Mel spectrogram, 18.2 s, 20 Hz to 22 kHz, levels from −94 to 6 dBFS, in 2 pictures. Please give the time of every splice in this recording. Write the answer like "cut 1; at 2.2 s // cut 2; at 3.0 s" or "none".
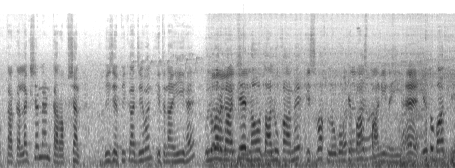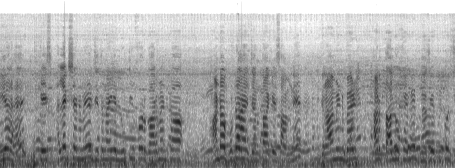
cut 1; at 4.0 s // cut 2; at 8.5 s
